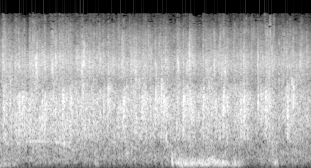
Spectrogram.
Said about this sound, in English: Let's give a round of applause to all these amazing speakers and information you've heard.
